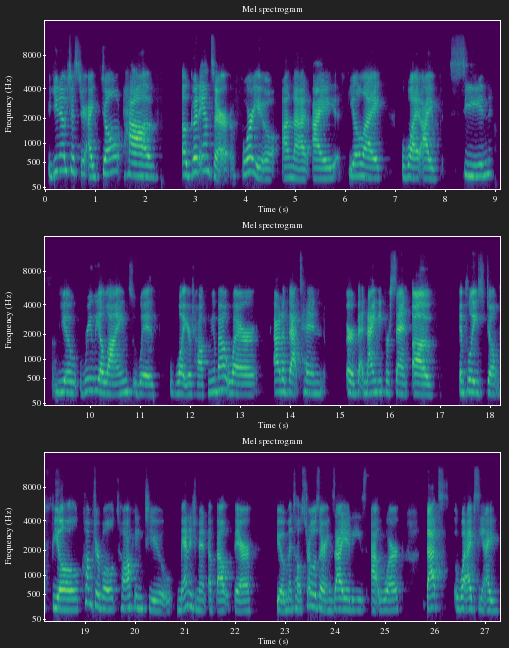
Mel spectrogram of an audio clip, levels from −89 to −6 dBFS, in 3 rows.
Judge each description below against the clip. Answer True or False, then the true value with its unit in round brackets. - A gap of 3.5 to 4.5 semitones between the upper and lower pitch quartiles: False (3.0 semitones)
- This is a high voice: True (205 Hz)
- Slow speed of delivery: True (130 wpm)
